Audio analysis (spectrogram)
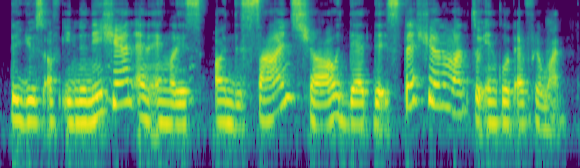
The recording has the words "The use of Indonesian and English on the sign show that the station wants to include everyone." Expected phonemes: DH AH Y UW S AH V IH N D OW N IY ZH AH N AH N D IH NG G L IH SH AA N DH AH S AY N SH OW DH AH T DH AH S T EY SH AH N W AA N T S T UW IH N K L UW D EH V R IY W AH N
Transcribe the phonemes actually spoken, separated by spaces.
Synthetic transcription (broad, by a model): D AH Y UW S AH F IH N D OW N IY SH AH N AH N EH NG G L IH S AA N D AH S AY N SH OW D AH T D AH S T EY SH AH N W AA N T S T UW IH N K L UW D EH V R IY W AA N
